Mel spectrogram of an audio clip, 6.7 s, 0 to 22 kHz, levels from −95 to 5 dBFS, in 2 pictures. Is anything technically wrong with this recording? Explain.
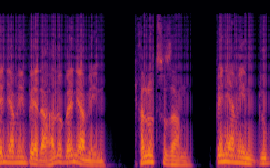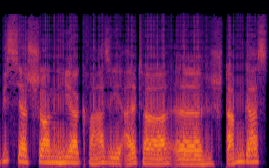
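Yes, there's a block size mismatch (padded) running through the whole clip. One stage is handing over blocks that are a bit shorter than what the next stage expects, and the leftover space in each block gets filled with silence. Those tiny gaps repeat 100 times a second, so you hear a steady 100 Hz buzz riding on the sound. Because every block is stretched with padding, everything plays at about 0.92 times normal speed, yet the pitch stays roughly where it should be.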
